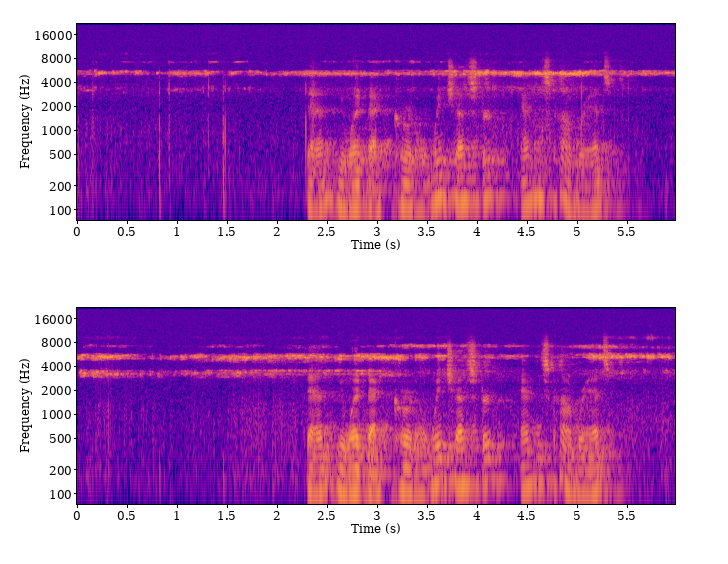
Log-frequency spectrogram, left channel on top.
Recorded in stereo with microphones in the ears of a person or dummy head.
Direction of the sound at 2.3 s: 80° right.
